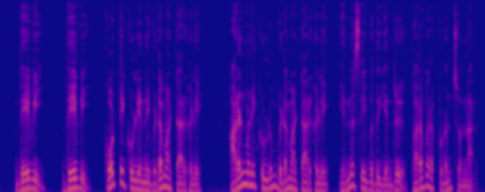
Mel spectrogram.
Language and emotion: Tamil, neutral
